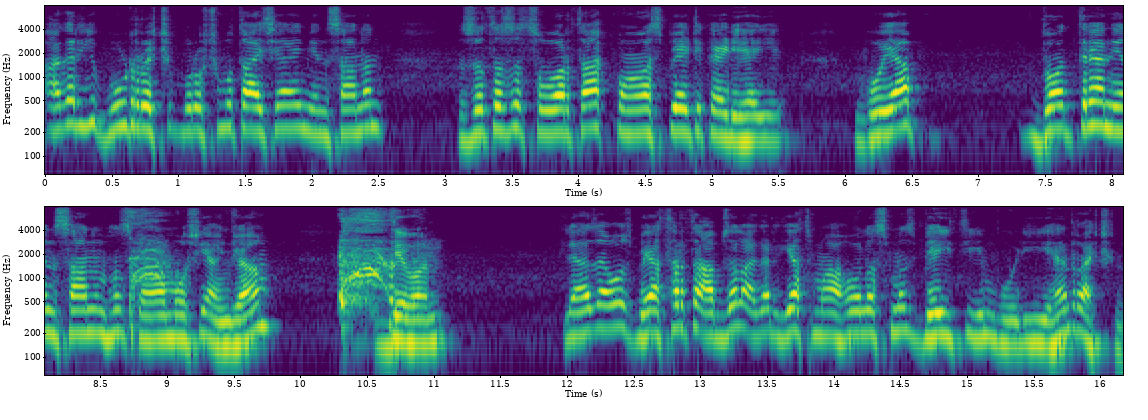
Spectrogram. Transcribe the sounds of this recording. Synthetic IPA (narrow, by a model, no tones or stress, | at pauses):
ɐɡɐɾjiɡuɖɾɐt͡ʃʰɾut͡ʃʰmut̪aːjsiaːjiminsaːnɐn | zɨt̪ɐzɨt͡soːɾt̪aːk̚pãːt͡spʲeːʈikɐɽiɦɐji | ɡojaːp̚ | d̪ont̪ɾʲjaːninsaːnɐnɦɨnzkɐaːmoːs̬iɐnʲd͡ʒaːm | d̪iʋɐn | lʲaːzaːoːsbʲeːt̪ʰɐɾt̪ɐɐbzɐlɐɡɐɾjɐt̪ʰmaːɦoːlɐsmɐnzbʲejit̪iimɡoɽijiɦɐnɾɐt͡ʃʰn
